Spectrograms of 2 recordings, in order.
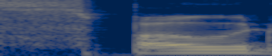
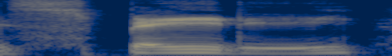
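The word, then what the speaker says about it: Spoede: You might think that's Spode Road, but it's actually Spady.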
